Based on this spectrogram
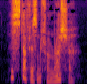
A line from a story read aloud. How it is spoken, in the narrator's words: I murmured, hearing my voice tremble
